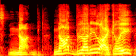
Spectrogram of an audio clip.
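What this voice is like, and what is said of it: Put-on British Cockney accent. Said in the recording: “our best British not bloody likely ... Our best Cockney accent? ... I thought mine was okay”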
